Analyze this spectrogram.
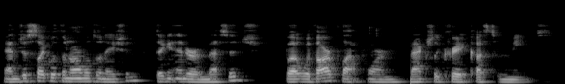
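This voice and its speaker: A man giving a screen-recorded software walkthrough, explaining each step plainly. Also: mid-range voice, brisk, muffled recording. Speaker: software demo presenter.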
